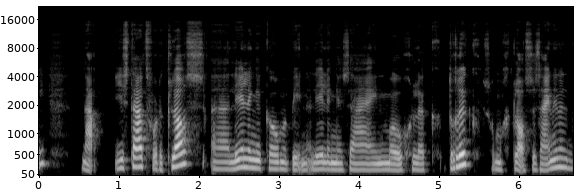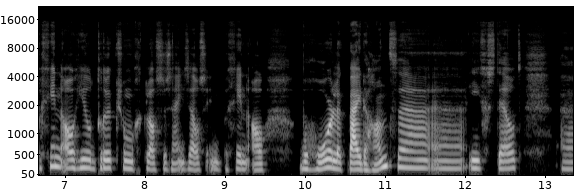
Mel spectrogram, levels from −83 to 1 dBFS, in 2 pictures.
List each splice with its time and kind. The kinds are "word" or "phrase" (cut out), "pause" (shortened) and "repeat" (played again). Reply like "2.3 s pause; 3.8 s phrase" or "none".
2.1 s word; 5.1 s word; 10.5 s word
